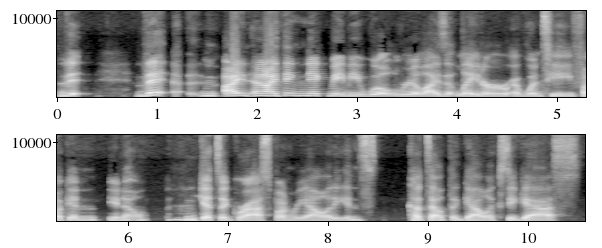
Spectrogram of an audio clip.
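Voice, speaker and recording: A woman's voice: low voice, a little slow, dry recording, studio quality. A woman reading notes aloud with casual, sardonic commentary, swearing freely and talking conversationally. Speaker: host of a commentary show.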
